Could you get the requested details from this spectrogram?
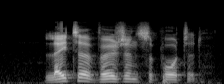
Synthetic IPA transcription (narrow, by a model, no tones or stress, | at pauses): leɪtʰəvɜːʒə̃nsəpʰɔːˑtʰə̰d̥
